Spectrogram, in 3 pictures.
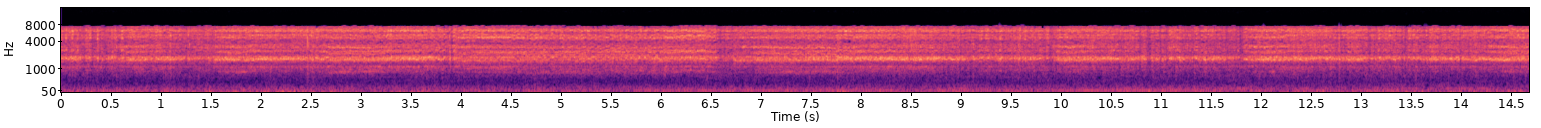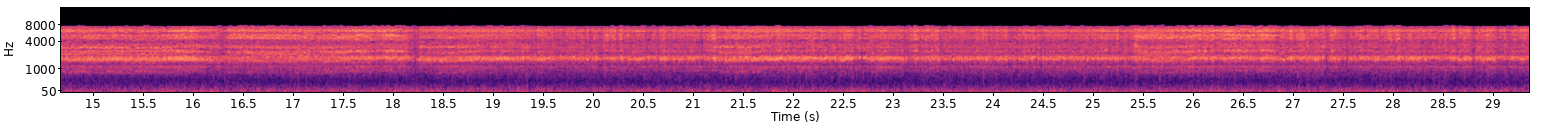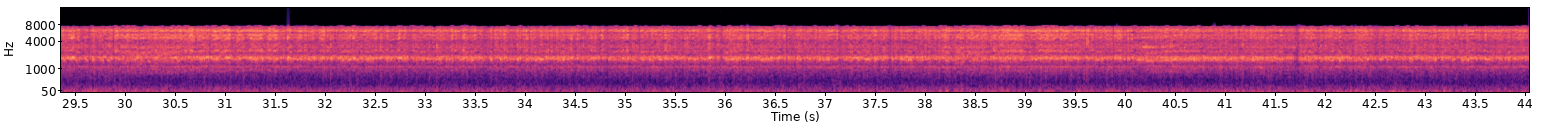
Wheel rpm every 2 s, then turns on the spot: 230, 230, 220, 220, 230, 230, 230, 220, 220, 220, 230, 230, 230, 230, 230, 220, 230, 230, 230, 230, 230, 230.
none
